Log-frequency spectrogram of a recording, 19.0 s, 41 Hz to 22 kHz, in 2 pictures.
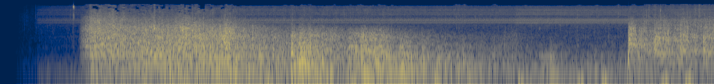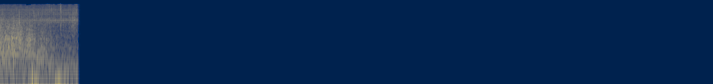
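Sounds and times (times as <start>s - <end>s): sharp crack: 1.0s - 10.6s
thunder-like rumble: 1.1s - 10.4s.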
